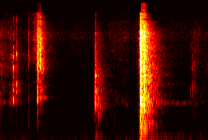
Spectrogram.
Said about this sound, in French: On va la couper avec la perforatrice fanion.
